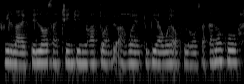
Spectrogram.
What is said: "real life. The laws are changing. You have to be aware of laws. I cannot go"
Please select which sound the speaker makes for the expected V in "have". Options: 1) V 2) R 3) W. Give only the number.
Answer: 3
